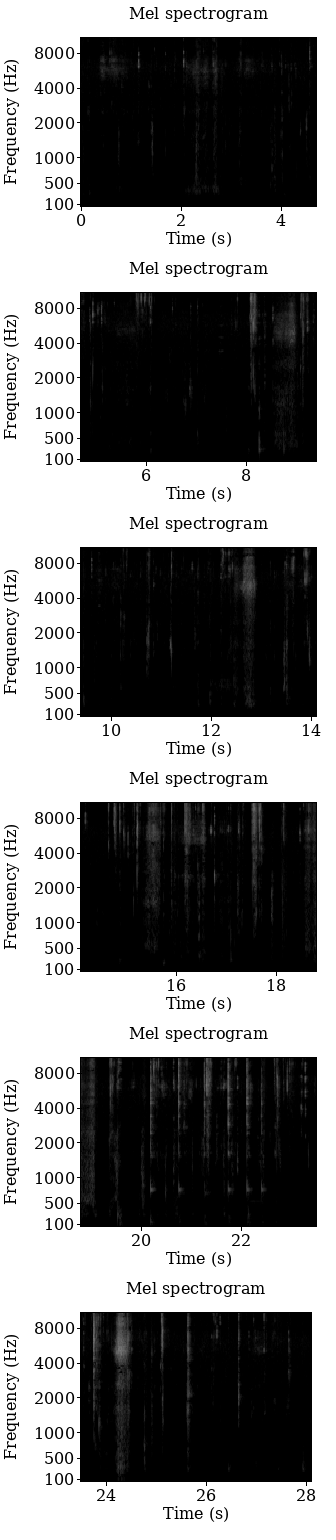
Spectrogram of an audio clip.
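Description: A person chewing a mouthful of egg noodles and vegetable gyoza dumplings, with irregular wet mouth smacks and clicks. One sharper knock, the loudest sound, comes near the end.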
